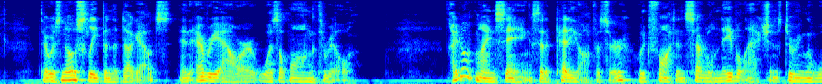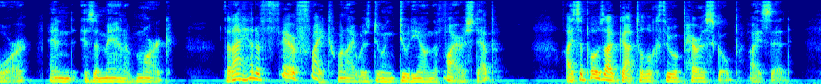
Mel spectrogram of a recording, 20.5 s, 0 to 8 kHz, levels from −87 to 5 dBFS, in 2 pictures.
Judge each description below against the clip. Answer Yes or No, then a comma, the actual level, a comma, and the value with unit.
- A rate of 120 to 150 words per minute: No, average, 185 wpm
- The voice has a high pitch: No, low, 115 Hz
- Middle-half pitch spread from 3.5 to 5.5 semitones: No, average, 2.8 semitones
